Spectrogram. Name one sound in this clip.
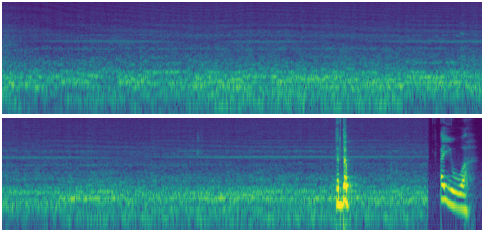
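Propeller engines drone steadily.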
